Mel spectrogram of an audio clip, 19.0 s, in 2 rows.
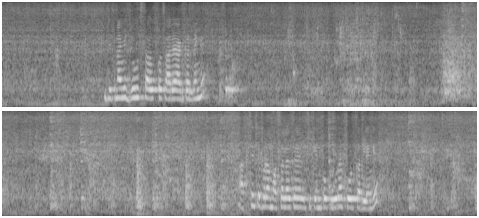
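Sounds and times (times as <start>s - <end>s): chicken sizzling in a pan: 0.0s - 6.8s, 7.6s - 19.0s
metal spatula scraping a pan: 8.7s - 14.4s, 17.5s - 19.0s.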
